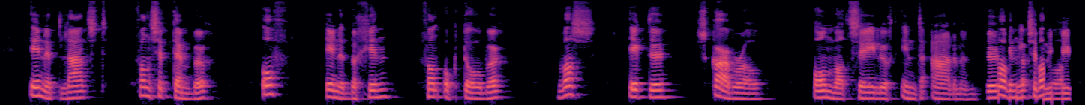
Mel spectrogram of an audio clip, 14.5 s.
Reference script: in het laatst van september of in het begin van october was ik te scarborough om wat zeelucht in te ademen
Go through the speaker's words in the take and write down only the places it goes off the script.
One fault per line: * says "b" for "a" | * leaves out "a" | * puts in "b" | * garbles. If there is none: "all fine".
* garbles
